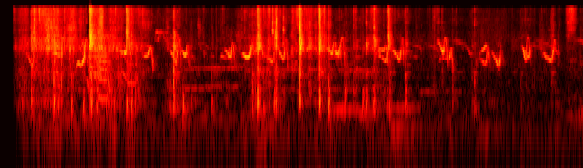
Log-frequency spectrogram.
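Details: Francolin (teetar) chicks of a new captive dakhni pair, giving many high, thin peeps that slide downward, overlapping in a busy chorus with sharp clicks and rustling in between.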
